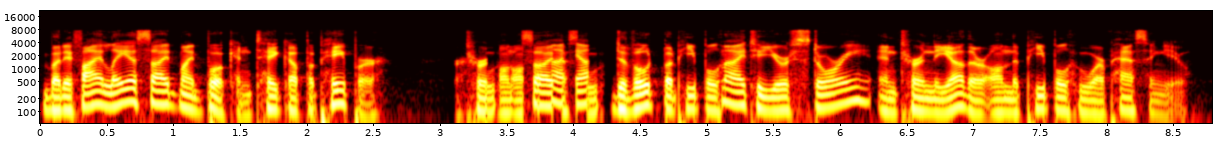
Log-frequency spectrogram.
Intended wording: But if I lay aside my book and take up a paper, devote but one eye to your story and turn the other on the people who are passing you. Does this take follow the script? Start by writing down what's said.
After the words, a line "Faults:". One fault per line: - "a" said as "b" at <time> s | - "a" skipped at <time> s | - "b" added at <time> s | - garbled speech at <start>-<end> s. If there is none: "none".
But if I lay aside my book and take up a paper, [garbled] devote but people eye to your story and turn the other on the people who are passing you.
Faults:
- garbled speech at 3.1-4.2 s
- "one" said as "people" at 4.7 s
